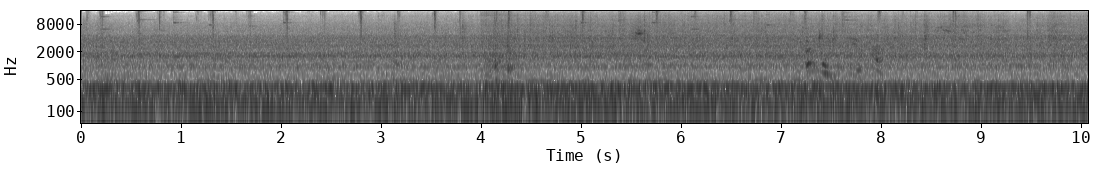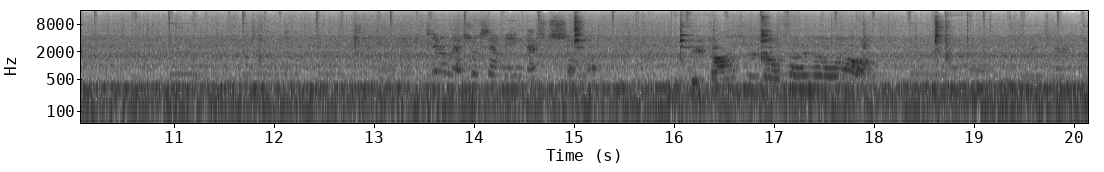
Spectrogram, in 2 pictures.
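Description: A utensil scrapes and taps against a pan.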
